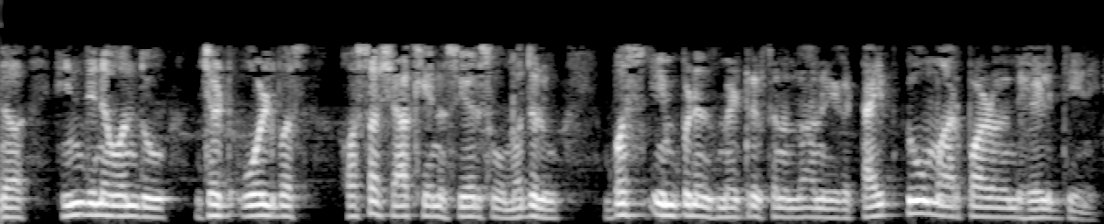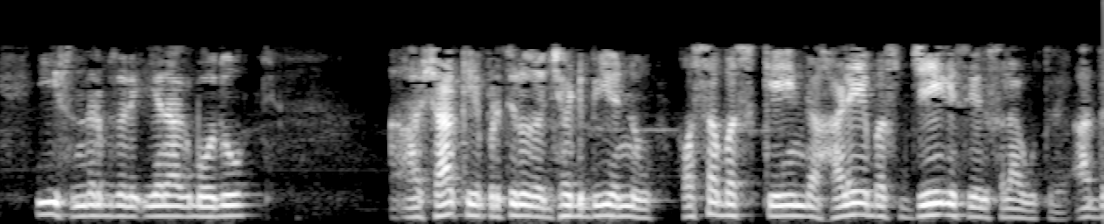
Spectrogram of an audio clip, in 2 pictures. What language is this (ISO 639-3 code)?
kan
